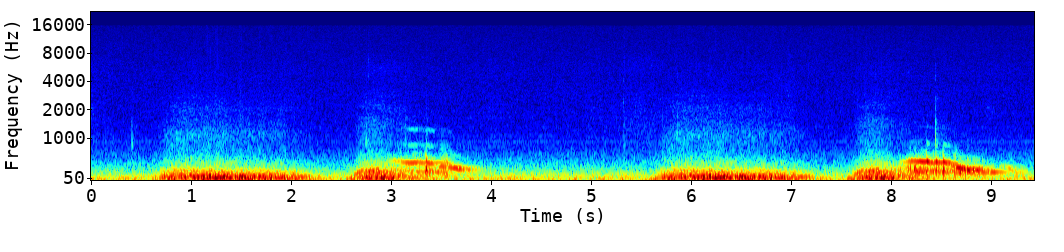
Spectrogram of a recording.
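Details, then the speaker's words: Stethoscope auscultation over the posterior chest of an adult male patient in a nursing lesson: musical, whistling tones late in each breath; wheezes from narrowed airways. "Então vamos fazer aqui uma ausculta completa na região posterior do nosso paciente para ouvir os sibilos."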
